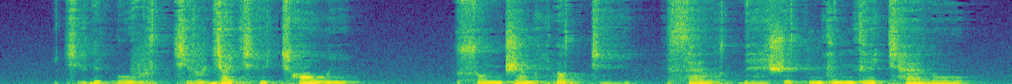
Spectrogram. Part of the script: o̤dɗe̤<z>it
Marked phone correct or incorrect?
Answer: incorrect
